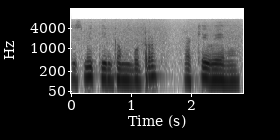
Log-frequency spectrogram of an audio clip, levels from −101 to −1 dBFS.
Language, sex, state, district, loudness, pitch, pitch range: Hindi, male, Uttar Pradesh, Saharanpur, -16 LUFS, 115 Hz, 110-135 Hz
